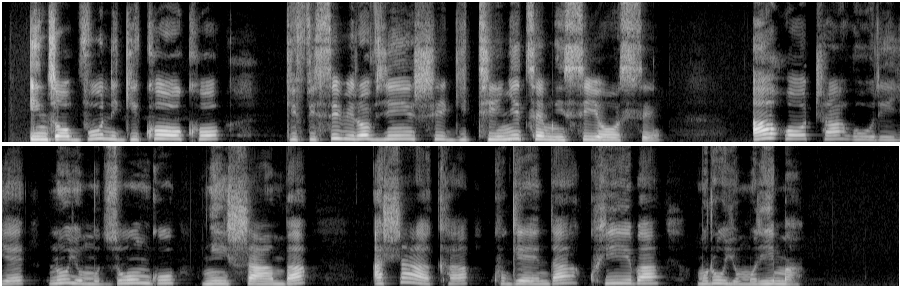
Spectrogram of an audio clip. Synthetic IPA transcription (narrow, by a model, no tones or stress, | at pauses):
inzo̞vuniɡikʰokʰo | ɡ̥ifisiβiɾo̞vjiːnʃiɡitʰiɲit͡se̞mŋiːsijo̞ːse̞ | aho̞t͡ʃaːhuːɾije̞ | nuːjumuzuːŋɡu | mŋiːʃaːmbaː | ʃaːkʰa | kʰuɡe̞ːndakwiːβa | muɾuːjumuɾima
